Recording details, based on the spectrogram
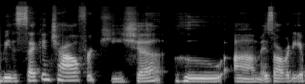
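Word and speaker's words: Keshia: say it yeah yeah it's it's Keisha but I have to say kashia or else I would spell it wrong so uh Keisha Knight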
